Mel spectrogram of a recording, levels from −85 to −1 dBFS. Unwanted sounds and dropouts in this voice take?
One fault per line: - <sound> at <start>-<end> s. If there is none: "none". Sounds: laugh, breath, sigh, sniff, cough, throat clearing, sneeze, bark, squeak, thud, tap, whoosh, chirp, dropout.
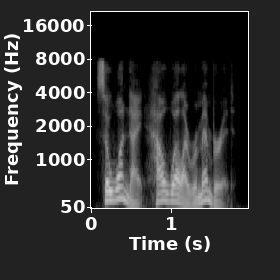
none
